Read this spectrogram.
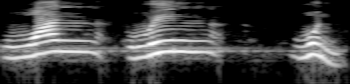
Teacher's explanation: واو جو ہے دونوں ہونٹوں کے نا تمام ملنے سے جو ہے اس کا مخرج ہے، اس کا مخرج ادا ہوتا ہے۔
